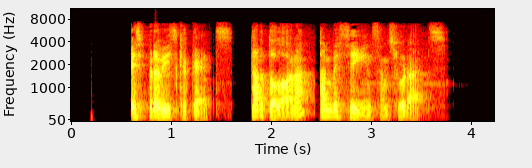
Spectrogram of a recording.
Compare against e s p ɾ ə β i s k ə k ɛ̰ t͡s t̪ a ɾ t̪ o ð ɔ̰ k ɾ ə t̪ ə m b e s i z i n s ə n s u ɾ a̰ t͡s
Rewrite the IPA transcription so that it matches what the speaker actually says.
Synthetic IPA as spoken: e s p ɾ ə β i s k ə k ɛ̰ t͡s t̪ a ɾ t̪ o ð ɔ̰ ɾ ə t̪ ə m b e s i ɣ i n s ə n s u ɾ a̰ t͡s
